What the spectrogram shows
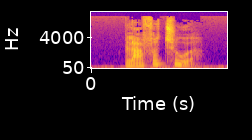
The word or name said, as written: blaffertur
